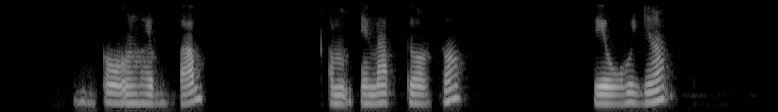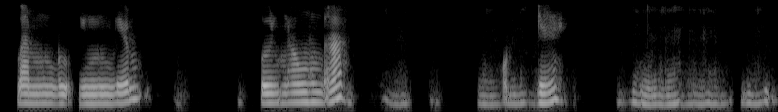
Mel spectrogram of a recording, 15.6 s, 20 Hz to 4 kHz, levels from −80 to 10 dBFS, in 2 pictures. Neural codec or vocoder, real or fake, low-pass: autoencoder, 22.05 kHz, a latent of 192 numbers a frame, VITS, trained on one speaker; fake; 3.6 kHz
